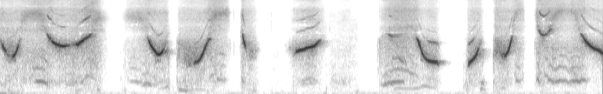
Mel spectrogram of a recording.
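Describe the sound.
Whistled speech in French, a whistled language: a sequence of sharp, high gliding whistles rising and falling in short bursts separated by brief silences, loud and alone without any voice.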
